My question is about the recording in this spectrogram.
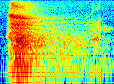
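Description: A man sighing: one long breathy exhale that fades out over about a second.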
